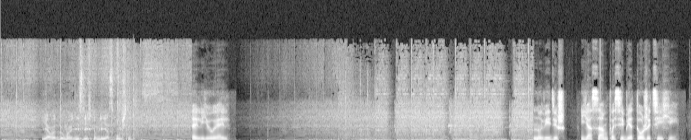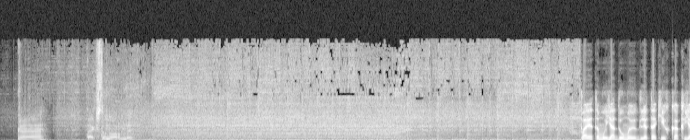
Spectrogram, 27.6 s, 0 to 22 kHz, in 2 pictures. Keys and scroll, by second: 22.4 ctrl+z, 22.4 y.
